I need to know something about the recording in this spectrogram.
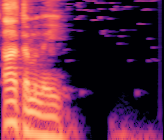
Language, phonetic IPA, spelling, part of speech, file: Russian, [ˈatəmnɨj], атомный, adjective, Ru-атомный.ogg
- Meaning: 1. atom; atomic 2. nuclear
